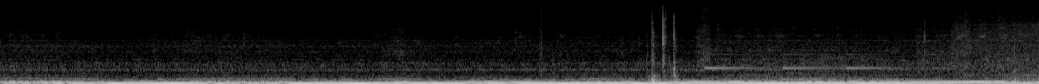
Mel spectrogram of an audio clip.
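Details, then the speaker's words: 1991 Foxbody Mustang GT V8, first start after Holley Terminator X fuel injection install, timing not yet reset: deep rumble with wandering pitch and uneven pulse; idle not yet settled. "okay let's give it a shot it's alive yeah baby we'll have to settle in the title a little bit"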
